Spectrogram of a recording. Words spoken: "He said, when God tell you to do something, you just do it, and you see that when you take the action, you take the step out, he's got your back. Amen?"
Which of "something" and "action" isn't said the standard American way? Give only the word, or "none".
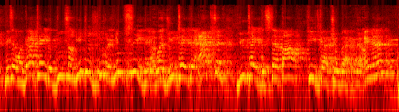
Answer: action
